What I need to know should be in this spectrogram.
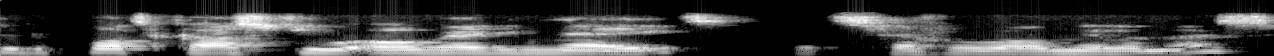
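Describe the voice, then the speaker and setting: A woman's dark, mellow tone at a moderate pace. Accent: Dutch. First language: Dutch. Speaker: milliner. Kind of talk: podcast interview. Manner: halting, many fillers.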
